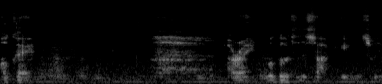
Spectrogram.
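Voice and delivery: play-acted very quiet, hushed, dead-serious whisper. Retelling the father's reply to a soccer game invitation: imitating someone all serious. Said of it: "It was, like, all serious".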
